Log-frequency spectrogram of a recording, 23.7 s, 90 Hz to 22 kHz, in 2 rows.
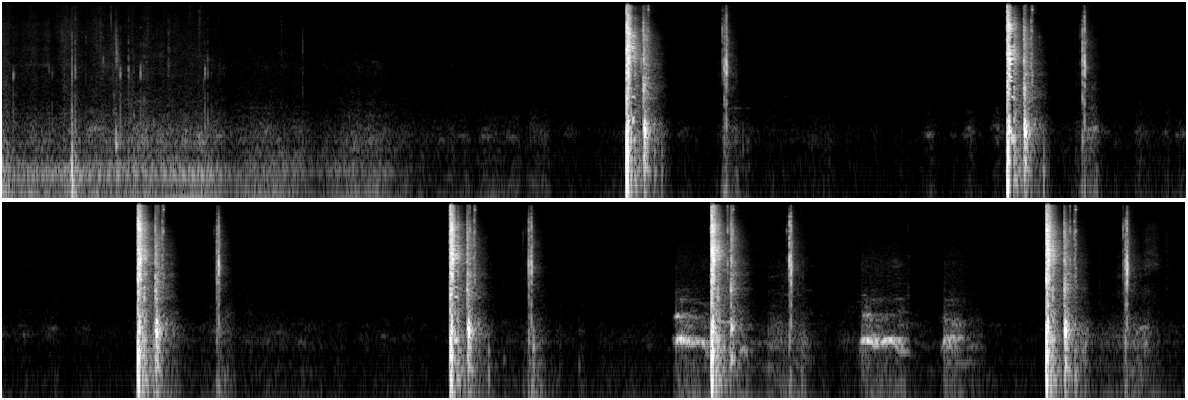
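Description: Sharp, sparse shots from an Umarex UX Tornado CO2 revolver fired at a target, each a crisp pop followed by a softer click, repeated at intervals after a quiet start.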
